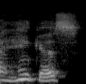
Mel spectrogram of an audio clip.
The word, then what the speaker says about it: Henkes: for the guest i have on today tamara hinkis and i pronounced that right didn't i yes so i've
